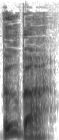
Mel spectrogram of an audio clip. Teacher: when you say boo, your lips round out, your mouth opens up, and the sound vibrates low in your throat. It feels round and soft.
